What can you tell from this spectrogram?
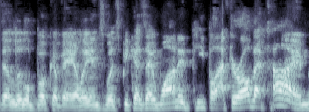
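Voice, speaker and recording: A man speaks very fast with an American accent. His voice has vocal fry. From New Jersey, New York City area. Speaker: astrophysicist. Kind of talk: interview. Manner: animated.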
